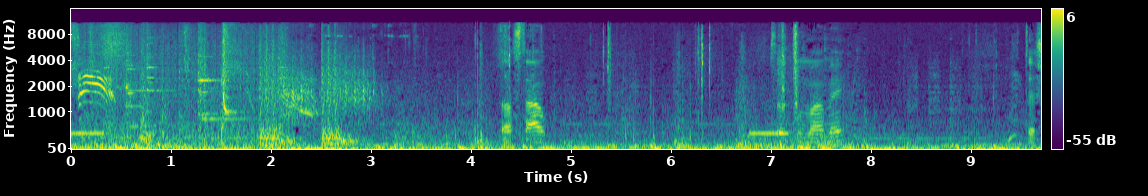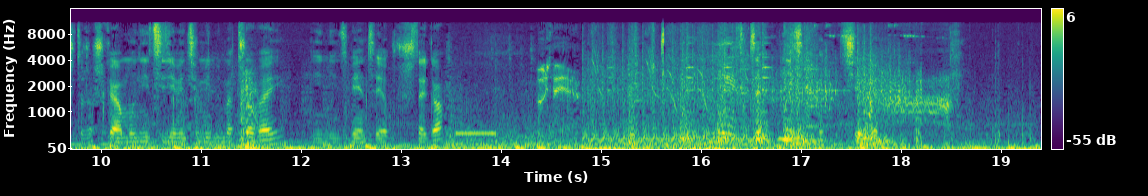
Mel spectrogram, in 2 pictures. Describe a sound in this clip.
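A rifle fires a short burst.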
